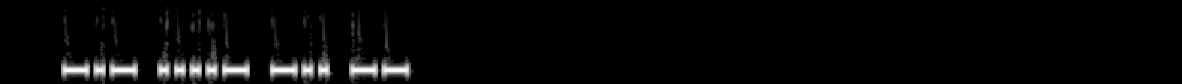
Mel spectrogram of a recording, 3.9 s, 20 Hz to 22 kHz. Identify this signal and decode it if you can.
Morse code, heard as a keyed tone, about 46 wpm, 700 Hz. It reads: K4DM
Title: USA Call Signs - 4 Characters - Repeated 2x - 45wpm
